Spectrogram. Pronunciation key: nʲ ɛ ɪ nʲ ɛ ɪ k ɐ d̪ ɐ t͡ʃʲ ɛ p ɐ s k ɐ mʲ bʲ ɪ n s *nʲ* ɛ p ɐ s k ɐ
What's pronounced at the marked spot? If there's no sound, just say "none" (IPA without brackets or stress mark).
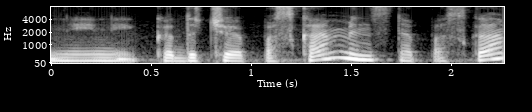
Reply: nʲ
